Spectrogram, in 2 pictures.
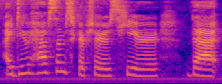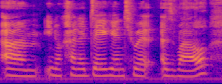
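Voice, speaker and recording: A Midwestern American woman leads a Bible study, teaching casually to camera and thinking out loud with fillers and self-corrections. Her voice is medium in pitch and steady in tone, a little slow, with slight background noise.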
